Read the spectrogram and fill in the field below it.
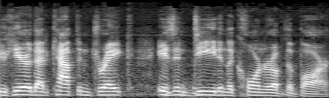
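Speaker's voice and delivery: ordinary talk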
